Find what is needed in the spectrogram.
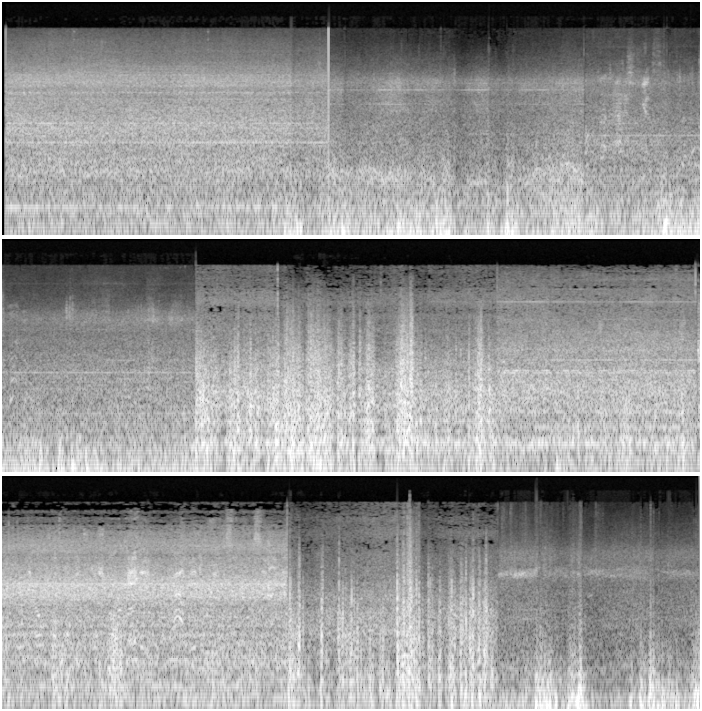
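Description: Outdoor shipboard ambience, with wind buffeting the microphone in gusts of low rumble under a steady background hum and indistinct voices. The background changes abruptly every few seconds.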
